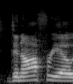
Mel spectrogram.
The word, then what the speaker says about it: D'Onofrio: All I know is D'Onofrio is how I say it for. I have people at where I work that are called. That's their last name, and that's how they pronounce it.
